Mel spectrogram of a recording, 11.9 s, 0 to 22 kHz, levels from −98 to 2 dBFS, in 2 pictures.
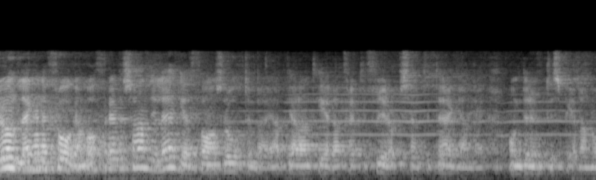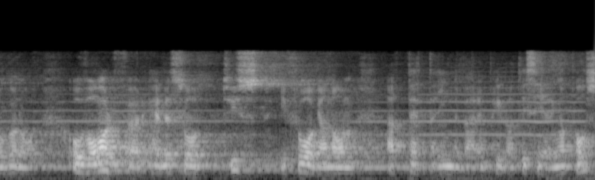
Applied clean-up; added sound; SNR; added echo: none; Trumpet; 20 dB; reverberation time 2.4 s.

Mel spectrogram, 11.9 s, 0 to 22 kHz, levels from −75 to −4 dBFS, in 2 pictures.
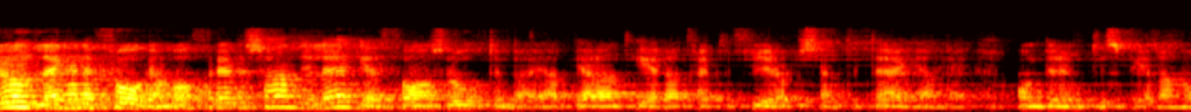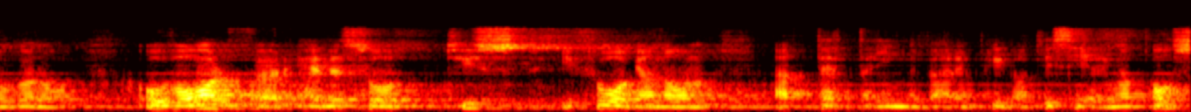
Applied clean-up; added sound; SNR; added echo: neural separator model SepFormer DNS4.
